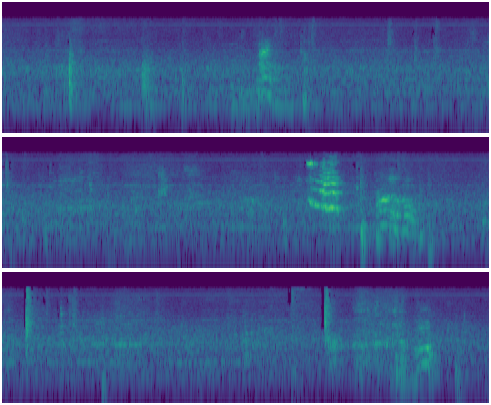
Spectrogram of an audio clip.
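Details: German Shepherd named Gretta playing with her puppies; a few short, high yipping and whimpering calls cluster around the middle, with a fainter one near the start and one near the end, over soft knocks and low background hum.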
